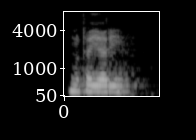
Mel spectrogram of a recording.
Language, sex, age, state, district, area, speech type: Bodo, female, 45-60, Assam, Chirang, rural, read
